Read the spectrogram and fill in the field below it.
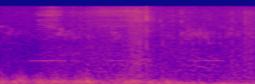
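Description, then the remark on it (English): Sand pours steadily into a fine glass jar during a demonstration of how layers form, a continuous grainy hiss and rattle that stays fairly even in loudness for a couple of seconds, with a few faint high tones in the background. “Now I'm going to pour in some sand.”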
